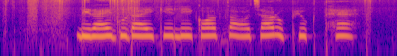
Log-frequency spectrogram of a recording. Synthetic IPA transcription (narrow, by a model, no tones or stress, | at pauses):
b̪ɪɾaːiɡʊɽaːikeliekɔɾt̪at͡ʃaːɾʊpjʊkt̪hɛː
